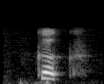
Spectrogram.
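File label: "кӧк", Komi-Zyrian, female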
